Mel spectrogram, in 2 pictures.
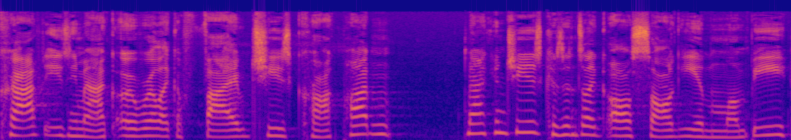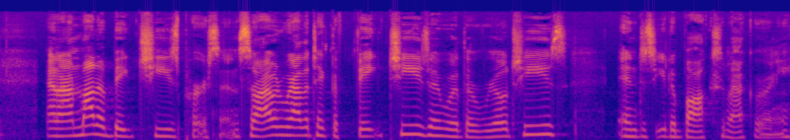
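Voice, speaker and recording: On a very clean recording with a silent background, a woman with a normal speaking voice talks at a fairly quick pace and a medium pitch, with ordinary pitch variation. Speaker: podcast co-host, singer-songwriter. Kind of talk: casual chat, Q&A episode. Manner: playful, chatty.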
